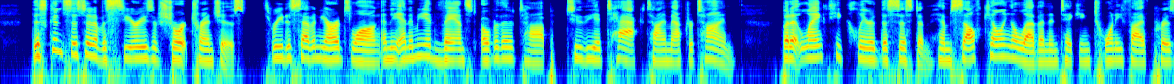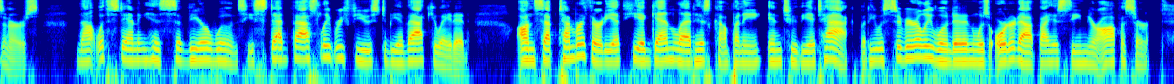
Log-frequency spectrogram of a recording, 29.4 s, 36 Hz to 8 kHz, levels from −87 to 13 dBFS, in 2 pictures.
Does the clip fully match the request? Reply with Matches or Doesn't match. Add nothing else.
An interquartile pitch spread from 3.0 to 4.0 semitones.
Matches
